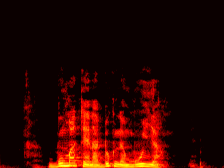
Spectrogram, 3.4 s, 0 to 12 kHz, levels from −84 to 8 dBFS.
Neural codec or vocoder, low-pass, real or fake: codec, 16 kHz, 8 kbps, FreqCodec, larger model; 7.2 kHz; fake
